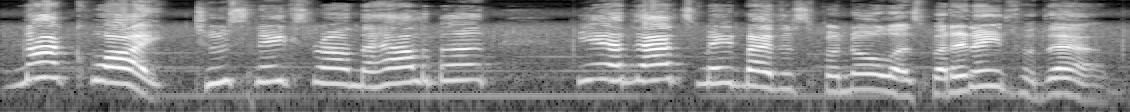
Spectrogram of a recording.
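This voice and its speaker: A woman's voice: very high voice, animated, moderate pace, pushed and bright, a little hiss or hum, pitched above the performer's own voice, full character voice, low-quality recording. A woman voicing a sleazy, swaggering middle-aged male mobster with a put-on New Jersey accent, reading game dialogue on a live stream. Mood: explaining. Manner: brash, teasing mob-guy drawl.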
